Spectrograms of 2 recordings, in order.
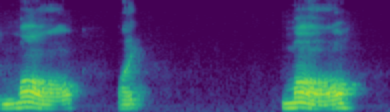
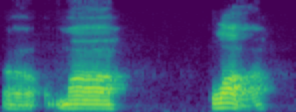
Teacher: A silent shavah would just be mal, and that's one syllable. You make one sound.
